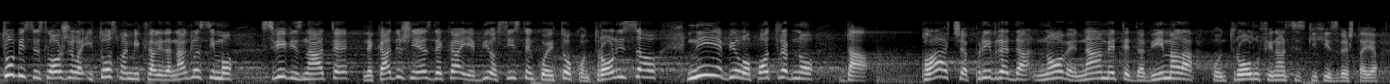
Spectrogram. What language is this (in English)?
Serbian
